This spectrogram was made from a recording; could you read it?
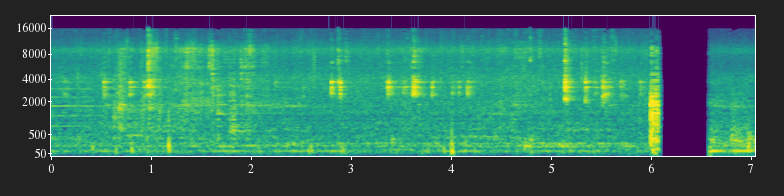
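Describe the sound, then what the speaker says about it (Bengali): Fried lentil bori are stirred into radish frying in a pan, with intermittent scraping and clattering strokes over a soft sizzle that stops abruptly near the end. "এবার এর মধ্যে ভাজা করা বড়িগুলো দিয়ে দেবো,"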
